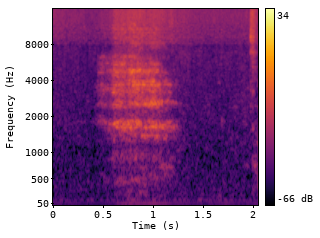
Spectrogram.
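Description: A man's short audible breath in, lasting under a second, about half a second in.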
